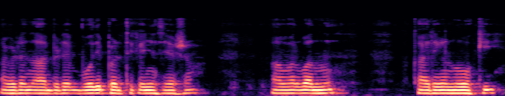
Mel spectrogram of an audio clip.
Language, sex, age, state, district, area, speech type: Malayalam, male, 45-60, Kerala, Kasaragod, rural, spontaneous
